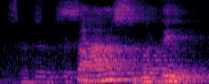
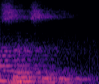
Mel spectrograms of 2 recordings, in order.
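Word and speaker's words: सरस्वते: Vedanta Swaminti Namine Namaste Saraswate. It's not Saraswati.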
